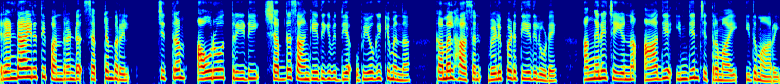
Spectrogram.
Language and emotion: Malayalam, neutral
